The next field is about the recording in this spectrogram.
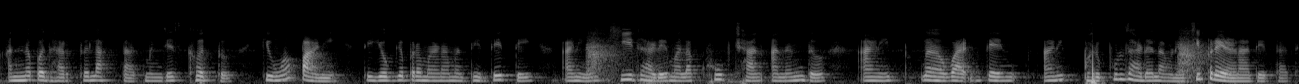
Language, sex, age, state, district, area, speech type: Marathi, female, 30-45, Maharashtra, Kolhapur, urban, spontaneous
